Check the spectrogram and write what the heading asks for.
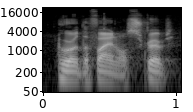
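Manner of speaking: ordinary talk, nothing marked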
